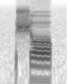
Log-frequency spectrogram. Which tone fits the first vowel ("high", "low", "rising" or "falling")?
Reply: high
